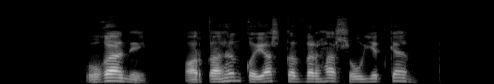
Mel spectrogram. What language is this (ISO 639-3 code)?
bak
